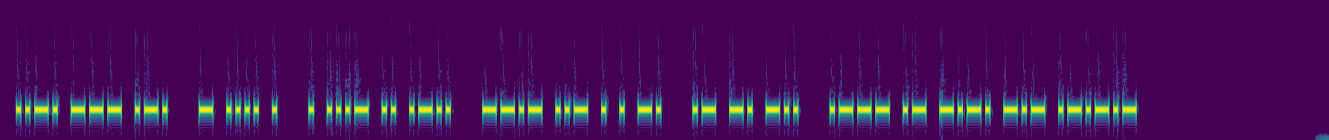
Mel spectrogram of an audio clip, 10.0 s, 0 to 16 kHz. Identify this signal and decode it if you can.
Morse code, heard as a keyed tone, about 34 wpm, 700 Hz. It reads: FOR THE EVIL QUEEN AND JACK.
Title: Pangram Challenge v2 - 35wpm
